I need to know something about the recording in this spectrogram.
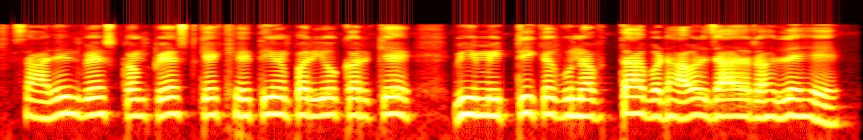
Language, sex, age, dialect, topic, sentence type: Magahi, male, 25-30, Central/Standard, agriculture, statement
